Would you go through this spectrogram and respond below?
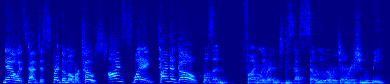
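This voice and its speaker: A woman's voice: lowish voice, moderate pace, pushed and bright. An actress voicing a brainy, exacting woman scientist supervillain for a video game, precise and nerdy, with a dry sardonic edge. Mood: low-key, wry. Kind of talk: video game combat barks and banter.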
